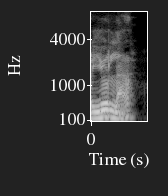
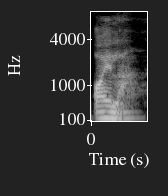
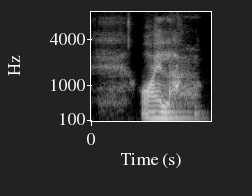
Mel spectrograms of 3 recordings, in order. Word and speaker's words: Euler: So the oil's formula or ula if you are African like me you will just pronounce it as ula but anyway the correct pronunciation is oiler he was a there was German German guy oiler so oil's formula is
